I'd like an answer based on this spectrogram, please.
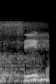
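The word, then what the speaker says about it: س: dengan qiroah ingat bahwasanya pengucapan huruf Sin adalah tarqiq ya Sekali lagi apaan anak dalam mengucapkan huruf Sin sifatnya adalah para tarqiq bukan Tafsir tapi target tertinggi itu artinya tipis artinya apa arti tipis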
